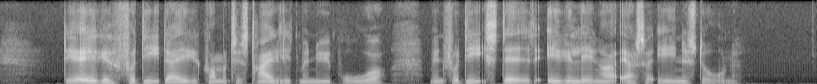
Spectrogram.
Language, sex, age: Danish, female, 69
